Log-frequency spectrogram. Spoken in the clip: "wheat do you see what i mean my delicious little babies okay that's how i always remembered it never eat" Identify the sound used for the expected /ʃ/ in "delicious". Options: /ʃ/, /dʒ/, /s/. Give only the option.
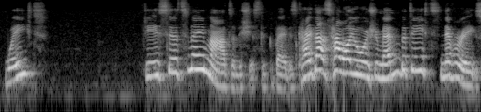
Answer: /ʃ/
